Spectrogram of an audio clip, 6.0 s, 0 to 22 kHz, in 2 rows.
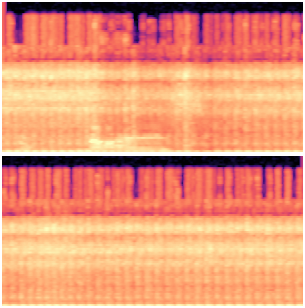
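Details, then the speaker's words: Unrestored vintage Honda CB450 motorcycle, fresh 10W-40 oil, choke on, in neutral, very low fuel: fires right up with quick, even firing into a steady low idle, no knocks or misses; normal. "fires right up oh yeah oh so sweet"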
